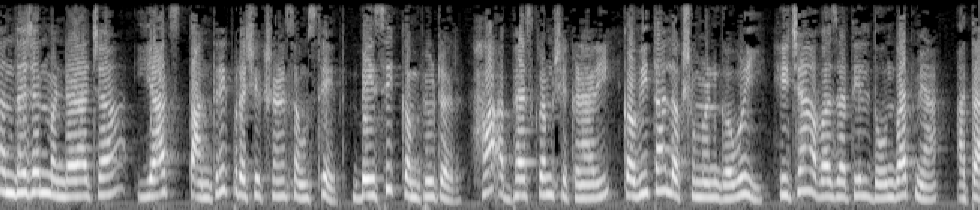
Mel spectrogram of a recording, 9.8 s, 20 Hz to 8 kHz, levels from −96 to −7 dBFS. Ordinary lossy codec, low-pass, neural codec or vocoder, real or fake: none; 7.2 kHz; none; real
